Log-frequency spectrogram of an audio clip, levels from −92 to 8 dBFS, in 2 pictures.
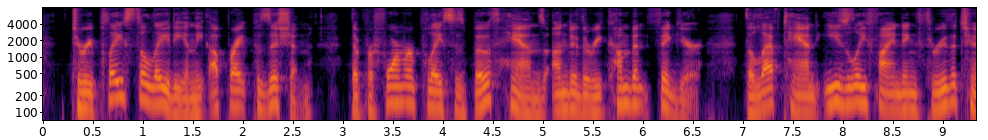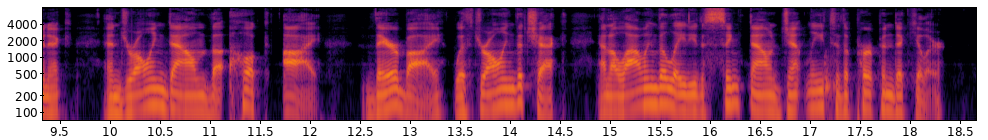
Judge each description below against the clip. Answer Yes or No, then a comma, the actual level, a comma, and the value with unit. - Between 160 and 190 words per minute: No, average, 150 wpm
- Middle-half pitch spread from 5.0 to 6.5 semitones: Yes, wide, 5.6 semitones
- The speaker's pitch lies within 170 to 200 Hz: No, low, 110 Hz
